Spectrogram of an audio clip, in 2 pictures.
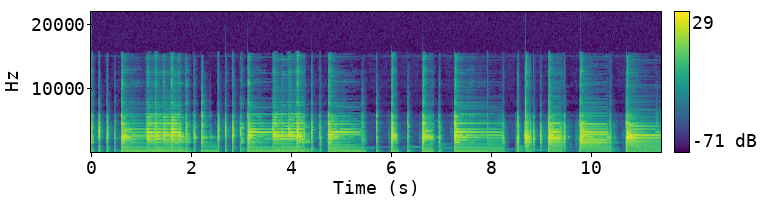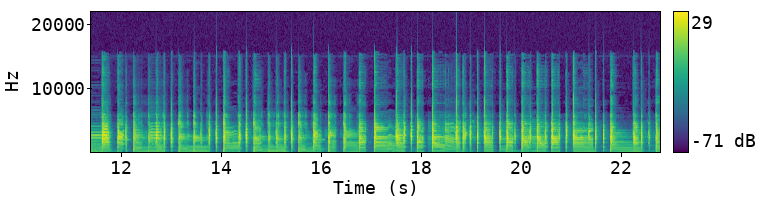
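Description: Gibson Les Paul Standard electric guitar with humbucker pickups, played through a Bondi Effects Squish As compressor pedal into a Fender '65 Twin Reverb amp, the pedal's gain-reduction meter showing it compressing. It plays a run of picked chords and single-note lines with sharp attacks and a note bent downward about four-fifths of the way in.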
